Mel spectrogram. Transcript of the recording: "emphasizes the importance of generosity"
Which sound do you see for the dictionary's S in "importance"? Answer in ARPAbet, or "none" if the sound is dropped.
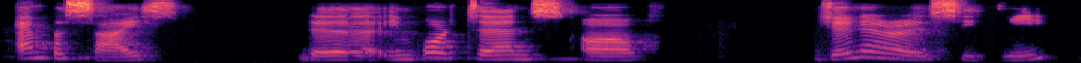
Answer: S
